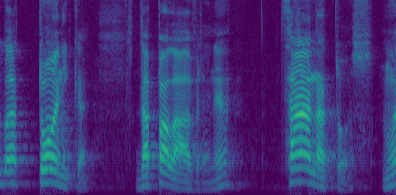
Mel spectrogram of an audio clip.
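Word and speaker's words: θάνατος: os thanatos palavra thanatos thanatos é uma palavra que tem três sílabas aonde nós percebemos que a primeira sílaba é acentuada e essa primeira sílaba antepenúltima é porque a última é essa a penúltima é essa e antepenúltima elas é para que ela tenha um acento agudo agudo na antepenúltima silva dando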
